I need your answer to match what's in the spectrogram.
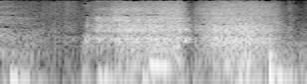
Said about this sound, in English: So, I've got to blow my nose, sorry, I'm all snotty all of a sudden.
